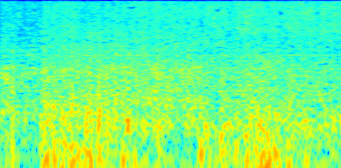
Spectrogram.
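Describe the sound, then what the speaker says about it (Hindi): Heavy rain pours steadily with low thunder rumbling through it, a dense, loud wash that holds without a break. "देखो देखो बाहर कितनी जोर से बारिश हो रही है"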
